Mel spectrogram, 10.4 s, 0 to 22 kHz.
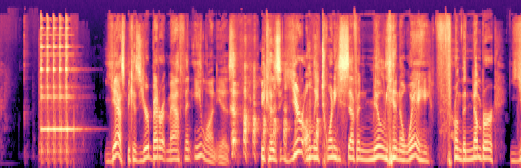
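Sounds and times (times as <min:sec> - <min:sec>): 
bell ringing with rapid pulsing trill: 0:00.8 - 0:02.0
speech: 0:02.1 - 0:10.4
laughter: 0:04.6 - 0:06.7.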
